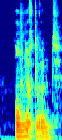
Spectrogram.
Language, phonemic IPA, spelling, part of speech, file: Dutch, /ɔntˈnʏxtərənt/, ontnuchterend, verb / adjective, Nl-ontnuchterend.ogg
- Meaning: present participle of ontnuchteren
